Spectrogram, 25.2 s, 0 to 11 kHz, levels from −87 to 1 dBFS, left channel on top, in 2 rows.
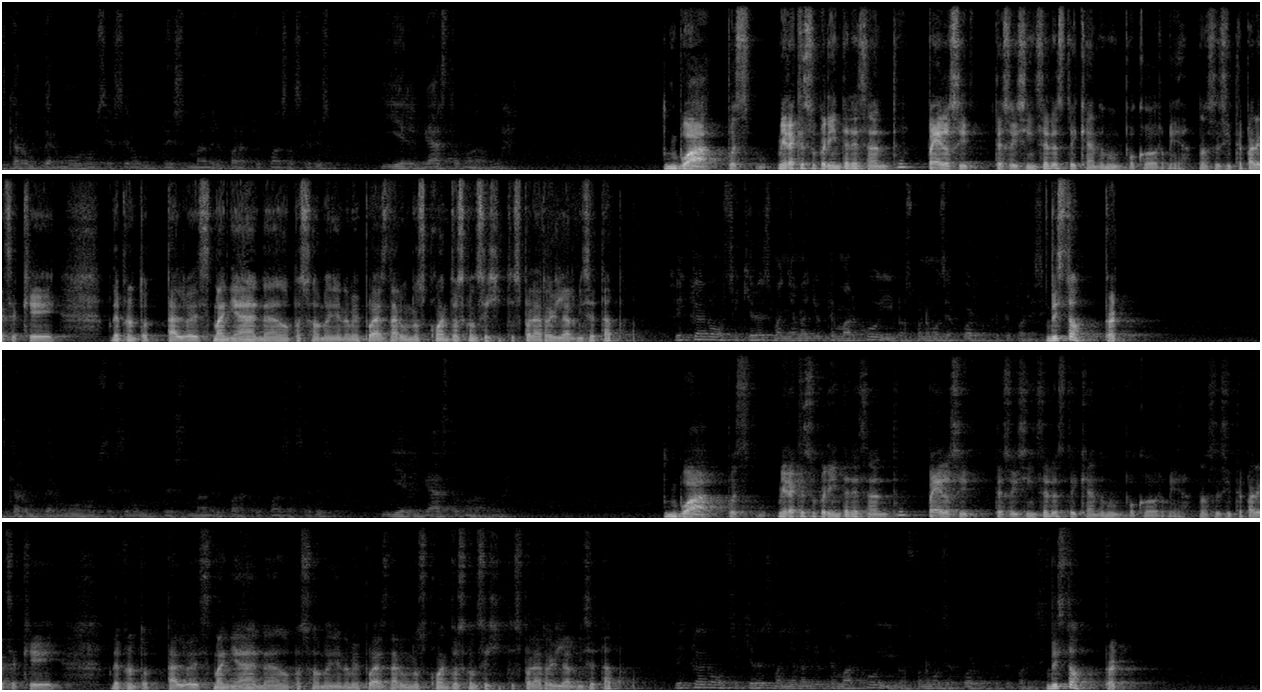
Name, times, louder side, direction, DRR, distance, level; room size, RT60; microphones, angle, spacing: voice 1, 0.0-3.3 3.8-5.0 19.3-23.1, left 1 dB, 75° left, 2.6 m, -54 dB
voice 2, 6.6-18.7 23.0-23.7, left 4 dB, 55° left, 0.5 m, -34 dB
15.5 x 10.5 x 8.8 m
head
